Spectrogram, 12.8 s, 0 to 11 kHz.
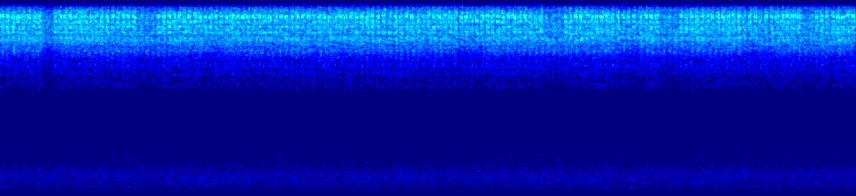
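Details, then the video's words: Male crickets chirping by stridulation, rubbing one wing's edge across a toothed vein on the other: a continuous shrill, very high trill held at one pitch, with a brief dip near the start over a soft lower hiss. "Most relaxing cricket sound for 8 hours"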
